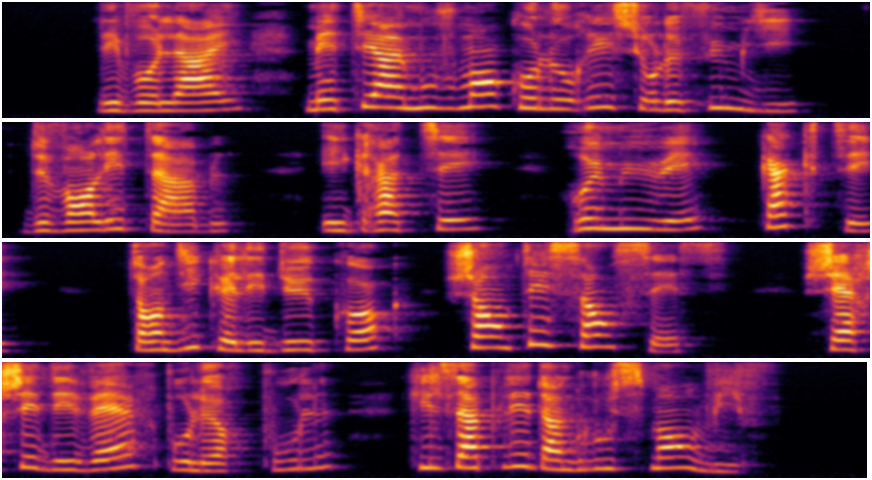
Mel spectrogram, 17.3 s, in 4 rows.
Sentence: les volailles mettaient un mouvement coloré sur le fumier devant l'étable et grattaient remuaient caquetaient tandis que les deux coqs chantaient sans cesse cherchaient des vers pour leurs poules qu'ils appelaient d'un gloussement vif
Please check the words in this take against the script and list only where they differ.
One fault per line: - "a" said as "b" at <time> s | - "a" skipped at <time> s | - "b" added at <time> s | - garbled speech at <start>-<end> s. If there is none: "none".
none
